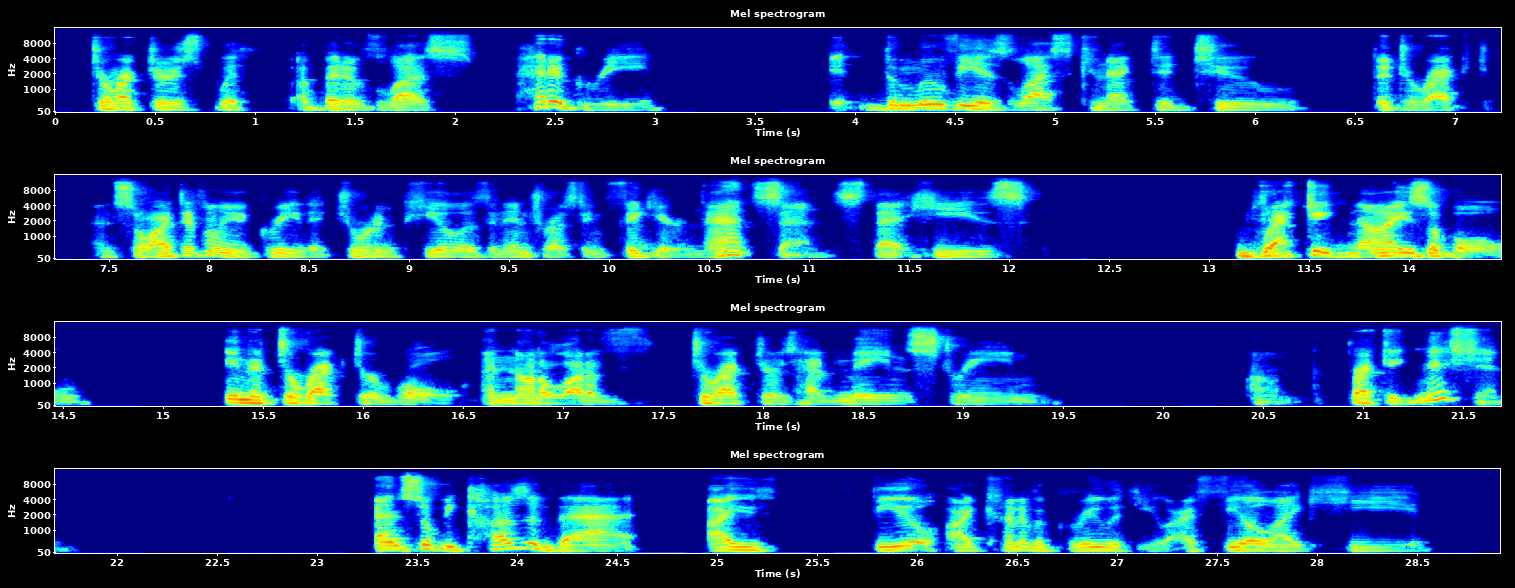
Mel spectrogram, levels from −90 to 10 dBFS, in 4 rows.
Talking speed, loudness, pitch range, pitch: 135 wpm, -22 LUFS, 115-140 Hz, 125 Hz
